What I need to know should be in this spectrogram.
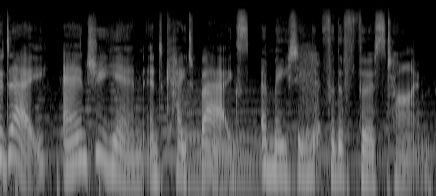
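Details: Adult woman narrator; ordinary speech.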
